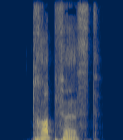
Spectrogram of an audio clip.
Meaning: second-person singular subjunctive I of tropfen
- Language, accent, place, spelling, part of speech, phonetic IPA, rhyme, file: German, Germany, Berlin, tropfest, verb, [ˈtʁɔp͡fəst], -ɔp͡fəst, De-tropfest.ogg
